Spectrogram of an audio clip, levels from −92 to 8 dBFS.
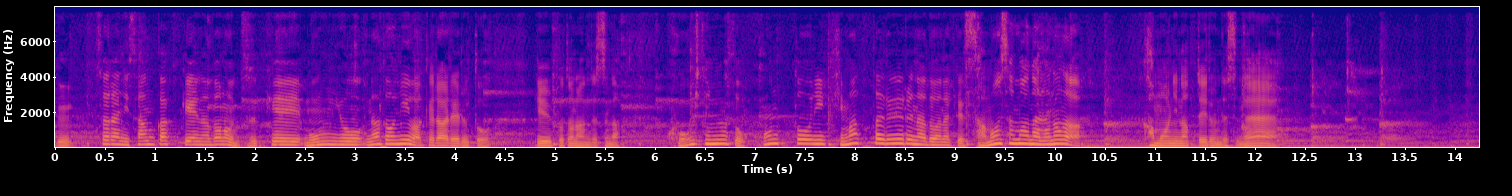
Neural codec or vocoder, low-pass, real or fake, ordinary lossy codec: codec, 16 kHz, 16 kbps, FunCodec, trained on Chinese and English, 50 frames a second; none; fake; none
